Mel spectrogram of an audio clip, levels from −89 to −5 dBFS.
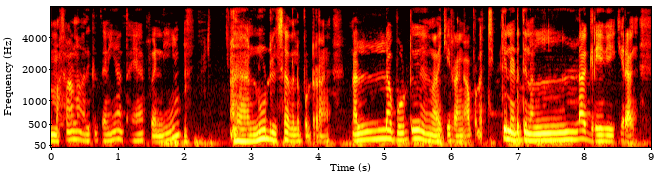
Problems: none marked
